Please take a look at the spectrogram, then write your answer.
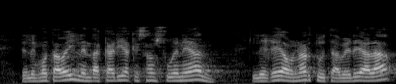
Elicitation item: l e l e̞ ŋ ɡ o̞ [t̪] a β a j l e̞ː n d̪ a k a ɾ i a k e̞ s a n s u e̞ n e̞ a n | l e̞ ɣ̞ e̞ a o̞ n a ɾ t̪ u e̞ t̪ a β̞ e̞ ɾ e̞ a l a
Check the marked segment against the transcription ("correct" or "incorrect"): correct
